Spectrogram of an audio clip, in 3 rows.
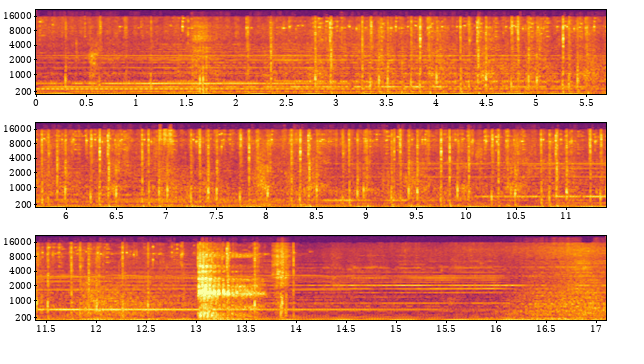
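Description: Roach the horse gallops with steady rhythmic hoof clip-clops in The Witcher 3: Blood and Wine, continuous and mid-distance under game ambience, with a brief louder burst of noise near the end.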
